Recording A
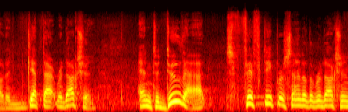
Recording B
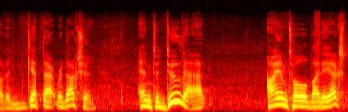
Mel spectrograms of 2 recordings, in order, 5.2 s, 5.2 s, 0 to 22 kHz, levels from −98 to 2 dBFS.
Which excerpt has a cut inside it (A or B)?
A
